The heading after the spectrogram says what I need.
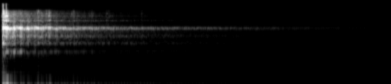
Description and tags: microphone + VST plugins
effect, fx, sfx, sound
